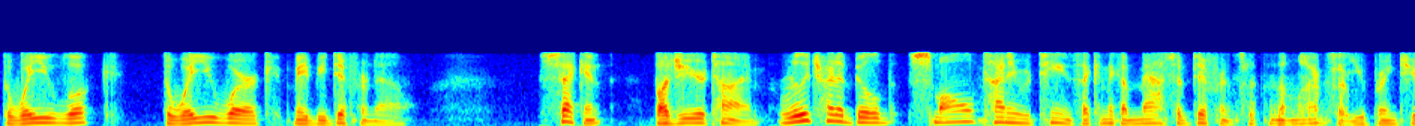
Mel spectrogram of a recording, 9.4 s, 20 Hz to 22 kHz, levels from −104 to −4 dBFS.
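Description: At 8.18 s, right after "can make a massive", the speech collapses into harsh, grinding distortion until 8.99 s: a codec payload misread, where the G.726 code words are decoded with their bits in the wrong order, so the difference values come out wrong. The band-limited telephone sound around it, which fits 32 kbit/s G.726, gives way to a dense, ragged waveform, and the spectrogram shows broadband smear filling the band below 4 kHz, with the speech harmonics lost.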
